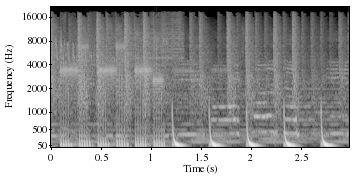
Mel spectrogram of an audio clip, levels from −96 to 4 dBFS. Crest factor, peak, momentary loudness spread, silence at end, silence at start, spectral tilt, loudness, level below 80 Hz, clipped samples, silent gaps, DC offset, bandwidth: 16 dB; 0 dBFS; 1 LU; 0 s; 0 s; -3.5 dB/octave; -16 LUFS; -20 dBFS; under 0.1%; none; under 0.1%; 19.5 kHz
